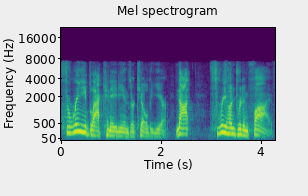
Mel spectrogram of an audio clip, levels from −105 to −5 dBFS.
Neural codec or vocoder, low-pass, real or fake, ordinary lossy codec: vocoder, 22.05 kHz, 80 mel bands, WaveNeXt; 7.2 kHz; fake; AAC, 48 kbps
